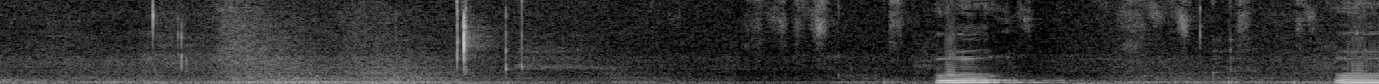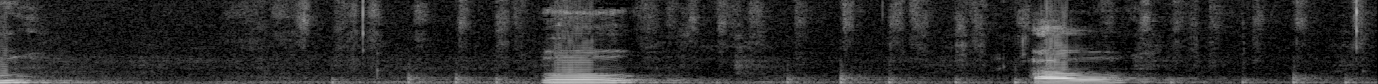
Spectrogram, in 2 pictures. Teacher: तो इन वर्णों को बोलने में हमारी क्या हो जाती है होठों की आकृति वृत मुखी हो जाती यानी कि गोलाकार हो जाती है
